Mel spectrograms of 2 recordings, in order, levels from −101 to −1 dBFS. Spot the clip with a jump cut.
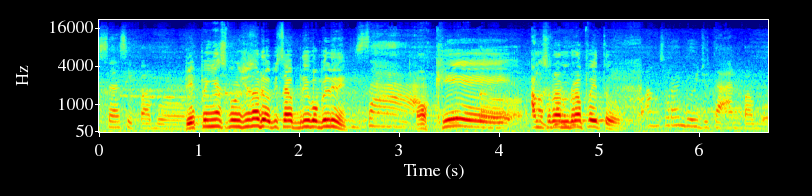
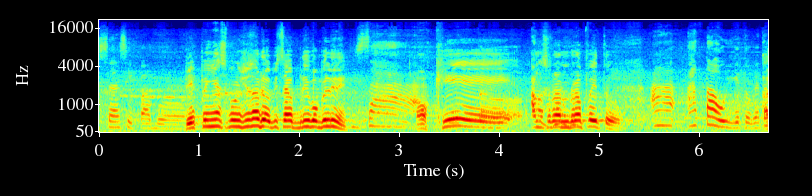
first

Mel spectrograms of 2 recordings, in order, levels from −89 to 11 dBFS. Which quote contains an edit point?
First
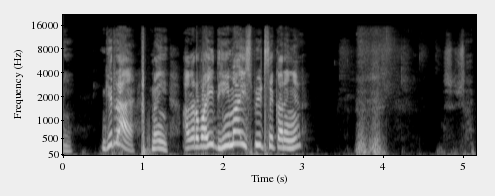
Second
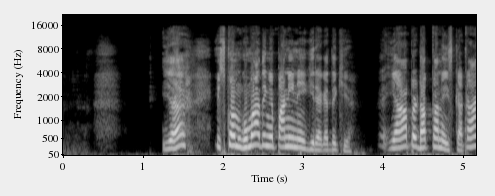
second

